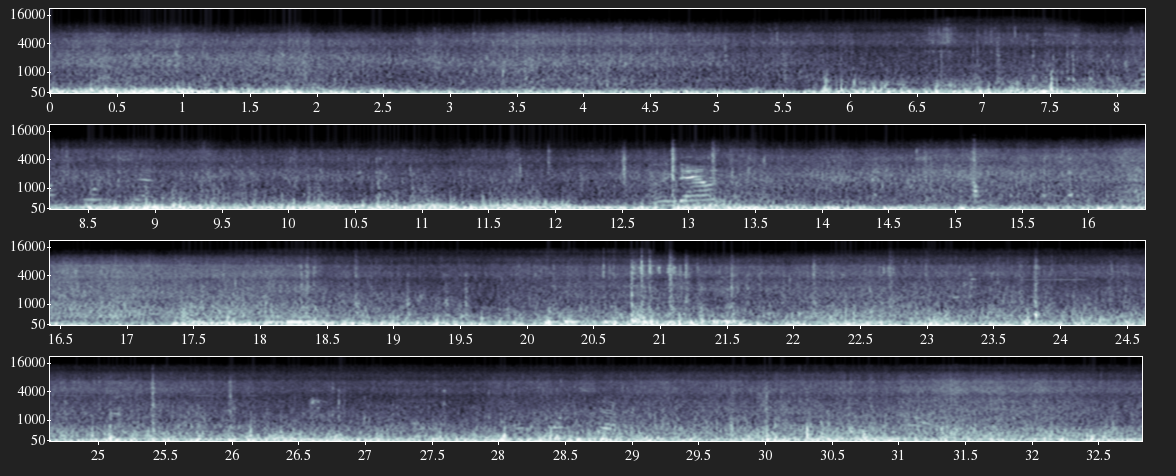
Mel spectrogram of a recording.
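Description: Wind buffeting the microphone over the rush of water along the hull of a sailboat heeled and moving fast, with a brief knock about two-thirds of the way in.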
